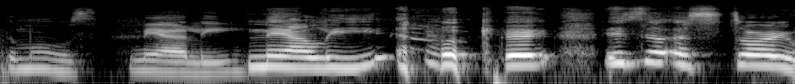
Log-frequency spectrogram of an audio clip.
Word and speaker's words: Nerlie: How do you pronounce it again? Nerlie. Nerlie. For the French-speaking people. Uh-huh. And the English-speaking people can say Nerlie. Nerlie.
